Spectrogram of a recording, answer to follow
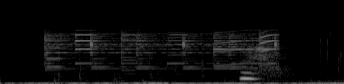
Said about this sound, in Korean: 며칠 후 집에서 대충 저녁을 차려 먹고 영화를 다운로드 받아 볼까 하던 찰나 핸드폰이 울린다.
